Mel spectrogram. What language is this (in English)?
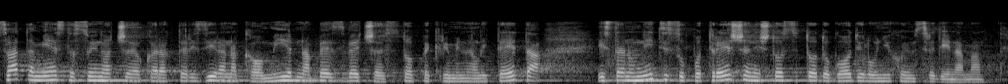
Croatian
